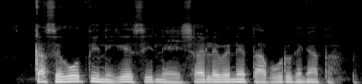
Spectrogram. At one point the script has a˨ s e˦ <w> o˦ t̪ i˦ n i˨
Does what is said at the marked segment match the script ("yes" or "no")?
no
